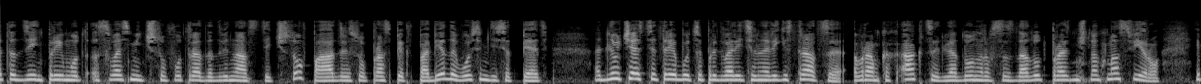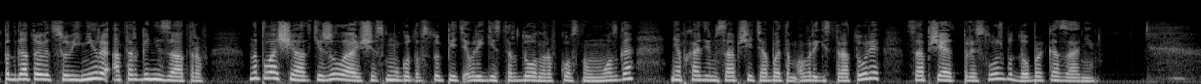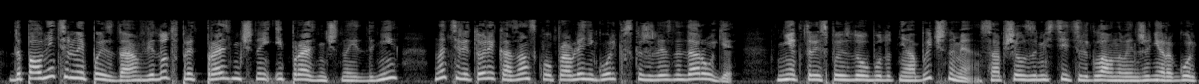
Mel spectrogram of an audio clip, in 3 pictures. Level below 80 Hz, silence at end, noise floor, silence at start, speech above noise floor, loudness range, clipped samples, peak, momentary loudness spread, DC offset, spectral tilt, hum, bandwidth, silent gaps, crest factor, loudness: -48 dBFS; 0 s; -47 dBFS; 0 s; 27 dB; 3 LU; under 0.1%; -2 dBFS; 7 LU; under 0.1%; -5.5 dB/octave; none; 8.4 kHz; none; 18 dB; -20 LUFS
